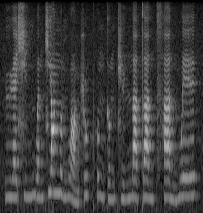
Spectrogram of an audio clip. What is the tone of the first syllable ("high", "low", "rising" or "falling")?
rising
